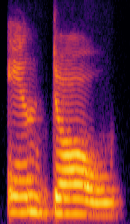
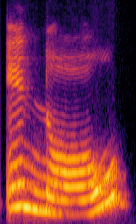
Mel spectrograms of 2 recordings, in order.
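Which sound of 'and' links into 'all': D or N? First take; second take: D; N. First: The D sound links straight into 'all'. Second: The N sound links straight into 'all'. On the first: "usar o som da letra D e emendar com o som da letra O" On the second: "você vai juntar a letra N, o som do N, né? Que é uma consoante, com a letra A de all"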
